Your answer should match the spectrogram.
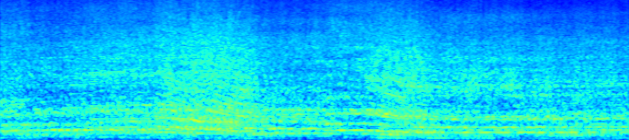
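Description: A field of race cars accelerates off the green flag in an all-star heat race at Charlotte, engines building into a loud overlapping roar whose pitch sweeps upward and swells midway before holding steady.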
